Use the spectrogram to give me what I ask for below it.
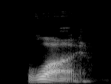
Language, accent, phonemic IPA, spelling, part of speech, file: French, France, /ʁwaʒ/, rouage, noun, LL-Q150 (fra)-rouage.wav
- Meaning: 1. wheel (in a machine), cog 2. machinery (of an administration etc.) 3. the parts, works; the workings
